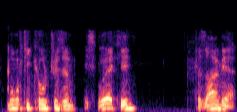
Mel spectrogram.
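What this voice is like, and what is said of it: Imitates another person's voice. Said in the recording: “I did an impression of Prince Charles's wife then”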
